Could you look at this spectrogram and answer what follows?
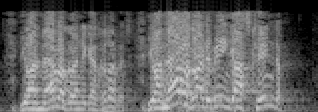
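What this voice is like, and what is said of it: Raised, loud preaching voice. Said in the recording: “raising my voice”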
